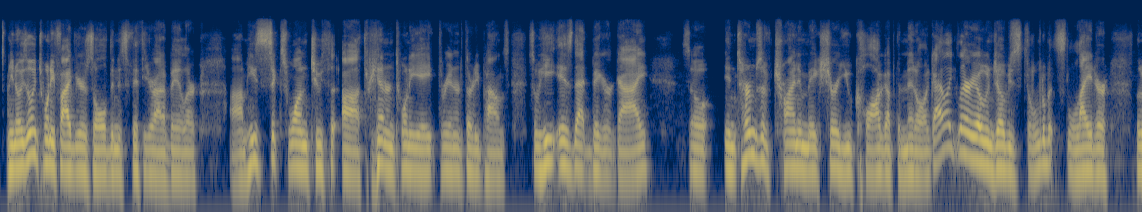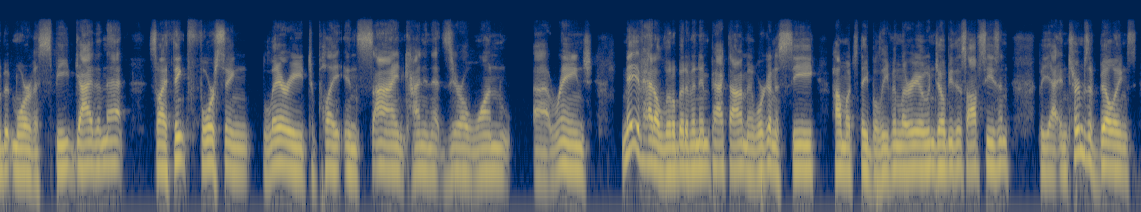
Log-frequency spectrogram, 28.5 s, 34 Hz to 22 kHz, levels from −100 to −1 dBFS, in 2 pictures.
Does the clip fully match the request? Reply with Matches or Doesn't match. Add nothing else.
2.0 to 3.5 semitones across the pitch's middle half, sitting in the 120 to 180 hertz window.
Matches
